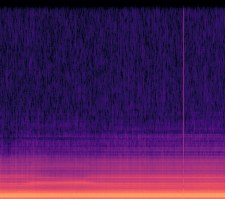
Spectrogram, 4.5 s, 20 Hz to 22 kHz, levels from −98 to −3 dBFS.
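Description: A music clip with two faults. The converter's sampling clock wanders throughout, so each sample is taken a little early or late. The timing error is on the order of a microsecond and a half. That is sample clock jitter. Because the error scales with how fast the waveform is changing, it shows up as a faint hiss and roughness riding on the music, roughly 45 dB below it. It gets stronger on loud passages and bright, high-frequency content and disappears when the music is silent. Separately, at 3.67 s the time stamps of two adjacent stream segments overlap. The player trims what it takes to be duplicated material, but that sound was not actually repeated, so a sliver of about 18 ms is lost. This overlap between stream segments makes the waveform jump, and it is heard as a single short click or skip. The timing fits segments around 6 s long.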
